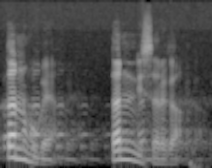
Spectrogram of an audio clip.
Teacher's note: जैसे तत् निसर्गात, तो निसर्ग में न है, निसर्ग शब्द में क्या है, न है, तो तत् के आगे न आने से तत् का जो अंतिम त है उसका भी न हो गया, इसलिए तत् का तन हो गया, तन निसर्गा।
